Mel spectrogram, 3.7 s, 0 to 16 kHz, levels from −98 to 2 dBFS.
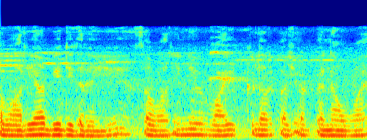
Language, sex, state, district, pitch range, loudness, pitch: Hindi, male, Bihar, Samastipur, 130-145 Hz, -18 LUFS, 140 Hz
